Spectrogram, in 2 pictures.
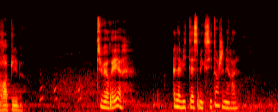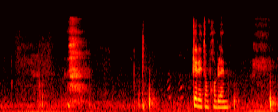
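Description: A young woman speaks softly and calmly up close.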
